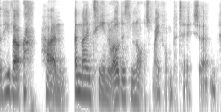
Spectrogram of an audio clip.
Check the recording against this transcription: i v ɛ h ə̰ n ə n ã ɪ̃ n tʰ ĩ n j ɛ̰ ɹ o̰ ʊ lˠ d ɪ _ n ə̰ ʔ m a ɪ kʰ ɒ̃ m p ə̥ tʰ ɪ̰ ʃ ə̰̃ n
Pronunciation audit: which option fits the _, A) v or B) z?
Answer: B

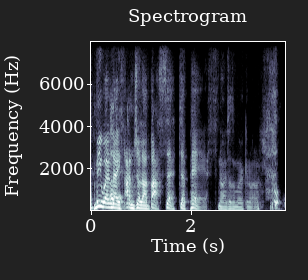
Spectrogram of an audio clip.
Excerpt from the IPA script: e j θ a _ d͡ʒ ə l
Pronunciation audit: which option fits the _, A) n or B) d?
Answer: A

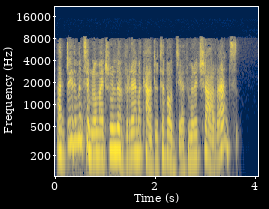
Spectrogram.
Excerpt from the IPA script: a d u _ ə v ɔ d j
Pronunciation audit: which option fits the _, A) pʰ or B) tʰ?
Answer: B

